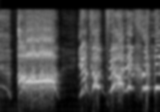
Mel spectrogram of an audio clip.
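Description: A woman's short, loud shriek, held on one high pitch for about half a second, followed after a brief pause by quick chatter.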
